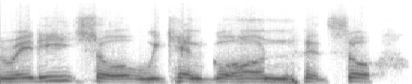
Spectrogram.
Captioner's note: speaking French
